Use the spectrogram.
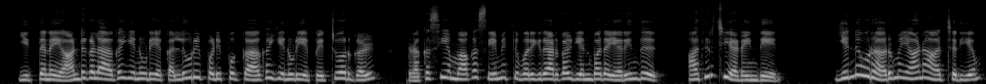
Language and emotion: Tamil, surprised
